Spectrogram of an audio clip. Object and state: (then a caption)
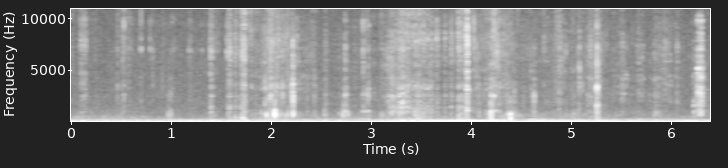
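Dry bar soap being carved. A solid, dry pink bar of soap is held in the hand and carved at the edges with a utility knife, breaking off crumbly flakes. Short, bright scraping and crackling cuts sound one after another over a steady low background rumble.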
